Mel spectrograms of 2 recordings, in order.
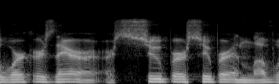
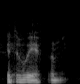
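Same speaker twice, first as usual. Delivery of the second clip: French cat voice; 2 semitones lower, 8 dB quieter, faster than usual. Retold or imitated. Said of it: "She's got a French voice".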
